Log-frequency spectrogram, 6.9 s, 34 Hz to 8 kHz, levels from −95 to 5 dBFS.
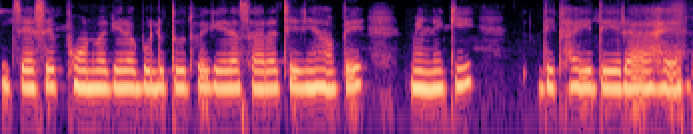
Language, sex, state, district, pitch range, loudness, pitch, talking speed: Hindi, female, Jharkhand, Deoghar, 225-235 Hz, -12 LUFS, 225 Hz, 130 wpm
